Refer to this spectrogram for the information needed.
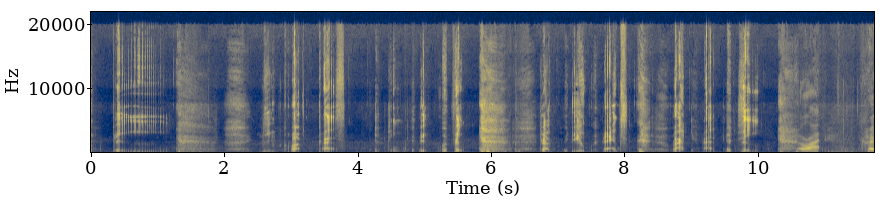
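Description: Rapid string of short voluntary belches shaped into spoken letters, about one a second; deliberate burp-talking for play.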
